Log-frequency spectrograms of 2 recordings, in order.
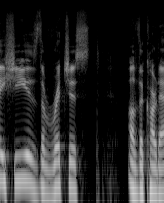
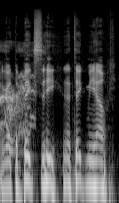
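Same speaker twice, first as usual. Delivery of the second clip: mocking tone with laughter breaking through the words. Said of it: "He's like".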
